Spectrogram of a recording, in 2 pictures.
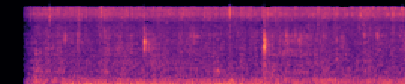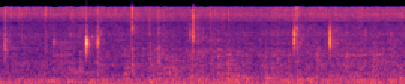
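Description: Heavy rain falling steadily, with wind rumbling on the microphone and a few scattered sharp ticks.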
